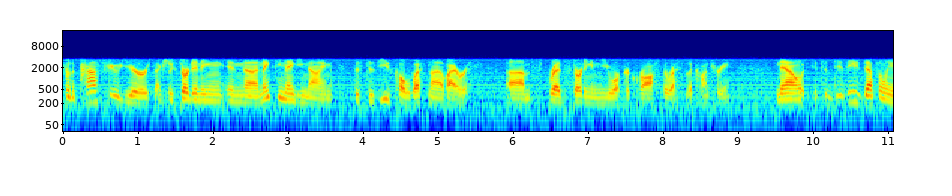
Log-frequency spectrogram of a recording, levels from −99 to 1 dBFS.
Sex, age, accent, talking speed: male, 30-49, American, 185 wpm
